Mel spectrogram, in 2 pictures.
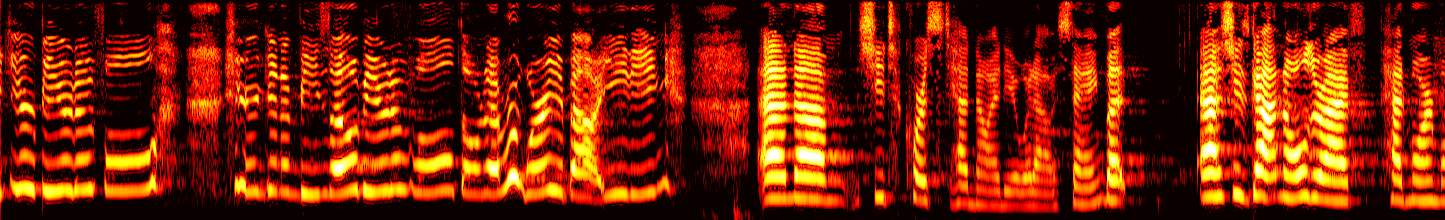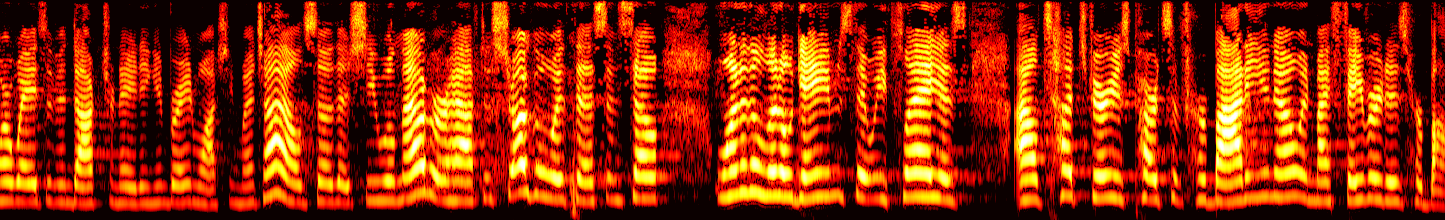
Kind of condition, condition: setting, large echoing room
